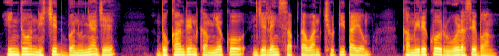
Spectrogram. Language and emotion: Santali, fearful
